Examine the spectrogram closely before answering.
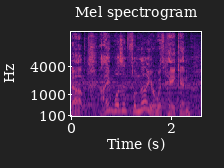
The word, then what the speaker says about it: Haken: I wasn't familiar with Haken. And before you give me shit, yes, that's how it's pronounced, but I saw progressive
